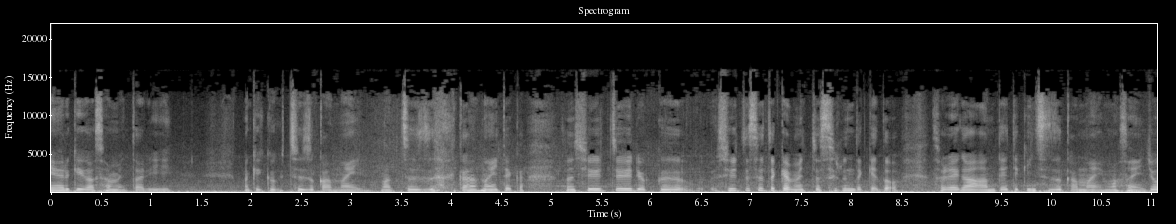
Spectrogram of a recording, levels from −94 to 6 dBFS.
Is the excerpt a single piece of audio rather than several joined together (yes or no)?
yes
